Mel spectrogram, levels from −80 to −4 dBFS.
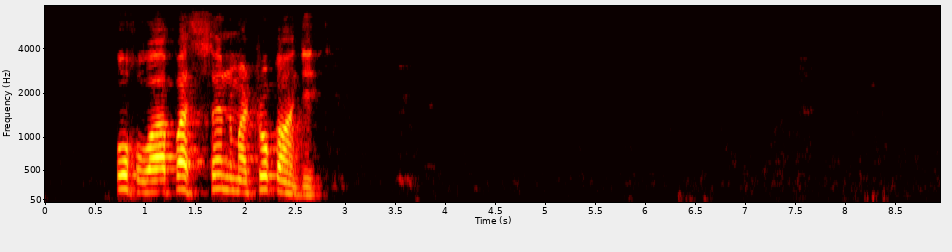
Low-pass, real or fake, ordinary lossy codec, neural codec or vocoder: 7.2 kHz; real; Opus, 32 kbps; none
